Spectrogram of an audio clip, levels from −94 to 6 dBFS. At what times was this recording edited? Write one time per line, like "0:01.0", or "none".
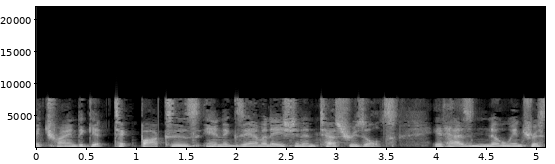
none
